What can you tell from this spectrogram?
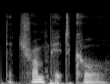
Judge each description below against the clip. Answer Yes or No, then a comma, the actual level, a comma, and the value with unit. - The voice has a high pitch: No, very low, 95 Hz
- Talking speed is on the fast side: No, average, 165 wpm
